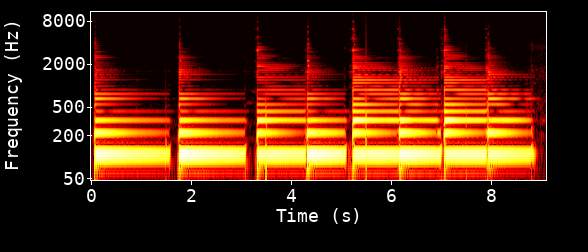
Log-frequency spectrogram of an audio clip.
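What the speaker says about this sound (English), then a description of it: "here's an open A string. You can see the shape and hear it." A single low open A string on guitar is plucked repeatedly, each one ringing and fading before the next, about nine even plucks played up close with no talking.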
